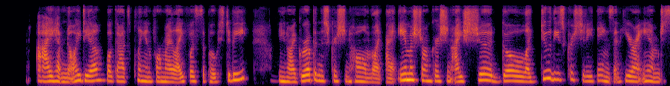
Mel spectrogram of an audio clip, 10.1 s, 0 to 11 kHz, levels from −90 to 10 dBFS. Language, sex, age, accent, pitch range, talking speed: English, female, 30-49, American, 165-205 Hz, 250 wpm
